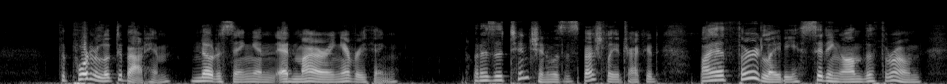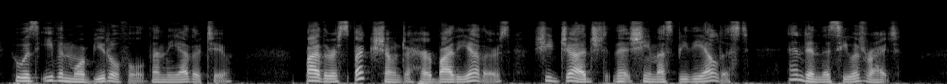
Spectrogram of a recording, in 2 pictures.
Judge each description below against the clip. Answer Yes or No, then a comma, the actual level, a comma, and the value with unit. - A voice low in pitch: Yes, low, 130 Hz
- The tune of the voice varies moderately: No, wide, 5.8 semitones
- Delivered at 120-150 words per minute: No, average, 175 wpm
